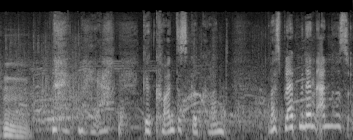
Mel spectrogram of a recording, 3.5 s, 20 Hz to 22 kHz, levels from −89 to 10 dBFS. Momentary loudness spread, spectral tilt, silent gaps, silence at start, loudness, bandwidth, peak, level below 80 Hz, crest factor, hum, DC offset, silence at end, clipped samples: 10 LU; -3 dB/octave; none; 0 s; -20 LUFS; 17 kHz; -2 dBFS; -52 dBFS; 20 dB; none; under 0.1%; 0 s; under 0.1%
